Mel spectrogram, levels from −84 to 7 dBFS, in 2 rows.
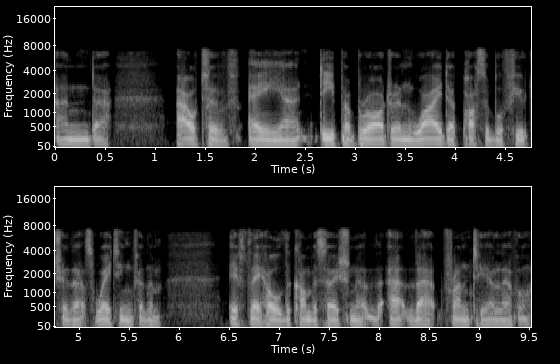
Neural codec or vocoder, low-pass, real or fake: none; 7.2 kHz; real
